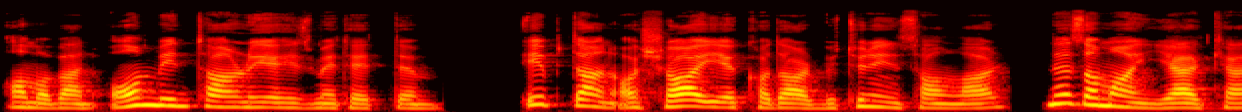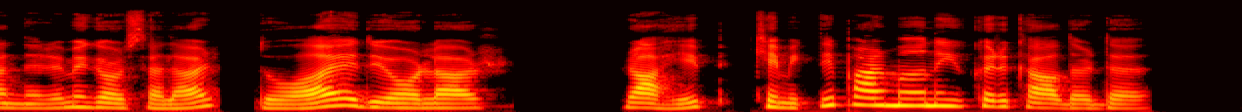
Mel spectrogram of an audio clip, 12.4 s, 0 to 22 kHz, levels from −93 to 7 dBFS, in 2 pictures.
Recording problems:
none

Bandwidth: 14.5 kHz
